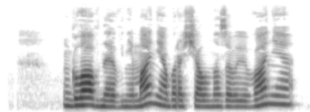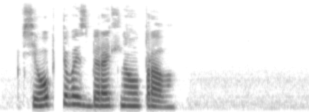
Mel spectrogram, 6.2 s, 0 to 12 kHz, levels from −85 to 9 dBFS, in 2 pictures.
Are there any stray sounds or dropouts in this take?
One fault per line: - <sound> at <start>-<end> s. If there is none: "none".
- dropout at 3.6-3.7 s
